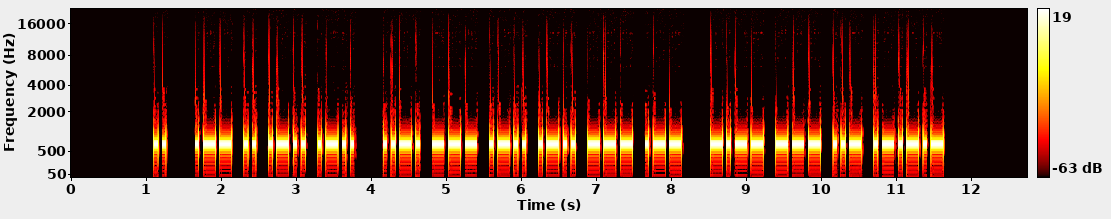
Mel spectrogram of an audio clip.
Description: Morse code, heard as a keyed tone, about 22 wpm, 700 Hz. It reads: I WILL FOLLOW YOU.
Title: Sentences from Top 1000 Words - Review Part 1 - 22wpm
